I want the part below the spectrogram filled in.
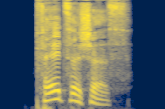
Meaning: strong/mixed nominative/accusative neuter singular of pfälzisch
- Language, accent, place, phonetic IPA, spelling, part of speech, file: German, Germany, Berlin, [ˈp͡fɛlt͡sɪʃəs], pfälzisches, adjective, De-pfälzisches.ogg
